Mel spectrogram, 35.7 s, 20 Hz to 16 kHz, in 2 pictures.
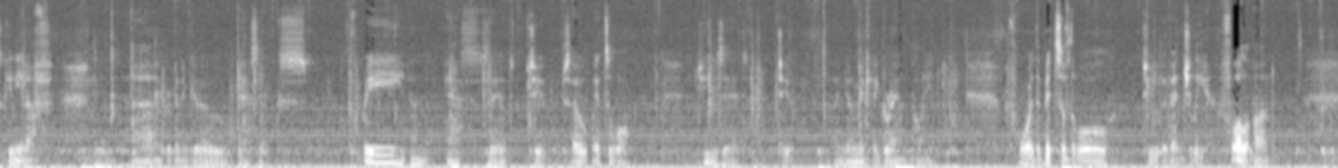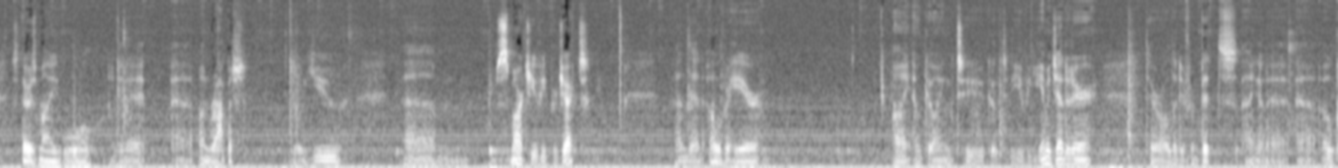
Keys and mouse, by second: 0.4 KP_1, 1.8 KP_5, 3.2 s, 6.0 s, 8.8 g, 11.6 KP_7, 12.6 shift+a, 15.3 s, 17.8-18.9 right drag, 19.4 Tab, 21.7 u, 27.1 middle click, 35.6 click.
